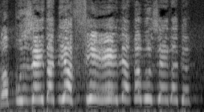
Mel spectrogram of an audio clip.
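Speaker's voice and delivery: very high, weeping, sobbing cry. The speaker retells a man who cried out a confession in public; imitating someone crying. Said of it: "Ele chorava e dizia assim".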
